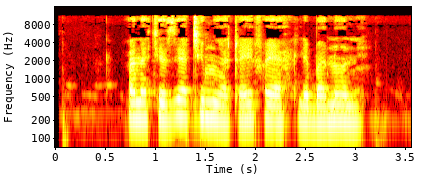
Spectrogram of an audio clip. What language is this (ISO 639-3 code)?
swa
